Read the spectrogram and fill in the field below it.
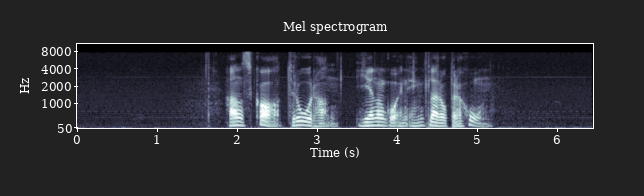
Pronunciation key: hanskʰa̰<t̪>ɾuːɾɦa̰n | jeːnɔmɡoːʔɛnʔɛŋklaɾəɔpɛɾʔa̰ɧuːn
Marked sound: incorrect: t̪ʰ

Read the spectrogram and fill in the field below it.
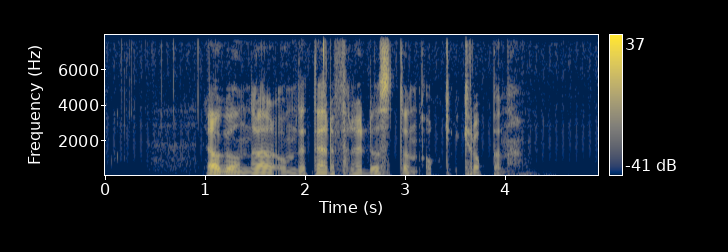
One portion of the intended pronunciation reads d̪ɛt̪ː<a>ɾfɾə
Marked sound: incorrect: æ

